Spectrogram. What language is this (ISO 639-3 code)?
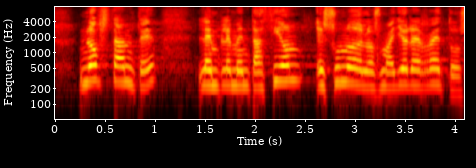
spa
